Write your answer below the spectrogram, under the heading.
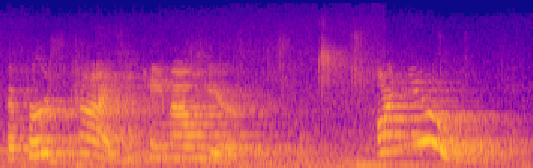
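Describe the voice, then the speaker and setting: A woman playing a kindly motherly cafe keeper in a live puppet show, telling tales in a deliberate, expressive way. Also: high voice, heavily acted. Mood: earnest recounting. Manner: deliberate, expressive storytelling to children. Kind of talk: live storytelling puppet theatre. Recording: echoey hall from a distance, music behind.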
